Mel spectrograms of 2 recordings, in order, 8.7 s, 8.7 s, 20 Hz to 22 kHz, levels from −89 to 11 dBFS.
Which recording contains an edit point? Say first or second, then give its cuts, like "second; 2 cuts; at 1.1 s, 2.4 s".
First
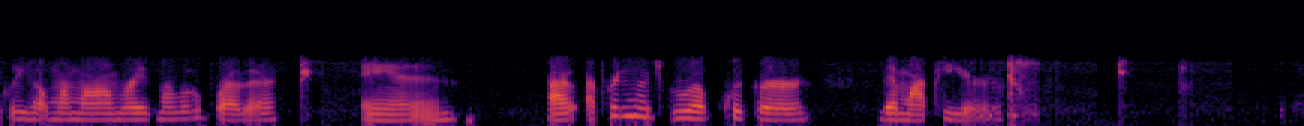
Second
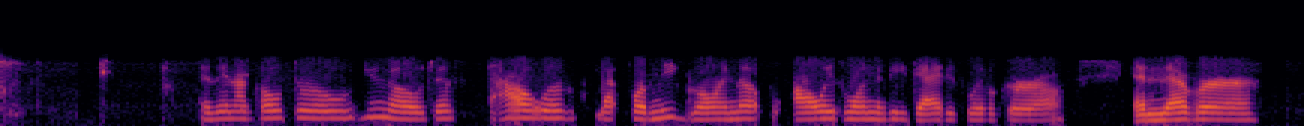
second; 1 cut; at 1.2 s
